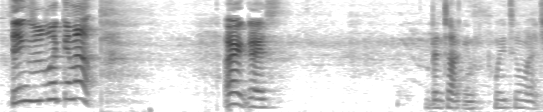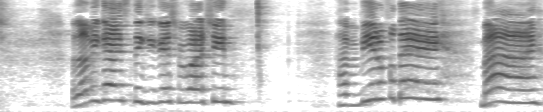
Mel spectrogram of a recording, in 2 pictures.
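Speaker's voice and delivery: bright, high, happy goodbye; cheerful sign-off. Real, not acted. Upbeat sign-off to viewers.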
